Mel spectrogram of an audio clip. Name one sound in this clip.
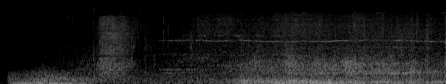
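A sword slides out of its sheath with a metallic ring.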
